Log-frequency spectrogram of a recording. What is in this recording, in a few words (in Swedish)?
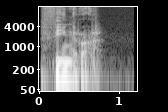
"Fingrar" Sormet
